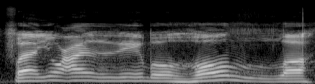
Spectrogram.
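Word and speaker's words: فَيُعَذِّبُهُ اللَّهُ: Kalau sebelumnya ini sebelumnya domah ya ini dibacanya tebal. Fayuadzibuhullah gitu ya.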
